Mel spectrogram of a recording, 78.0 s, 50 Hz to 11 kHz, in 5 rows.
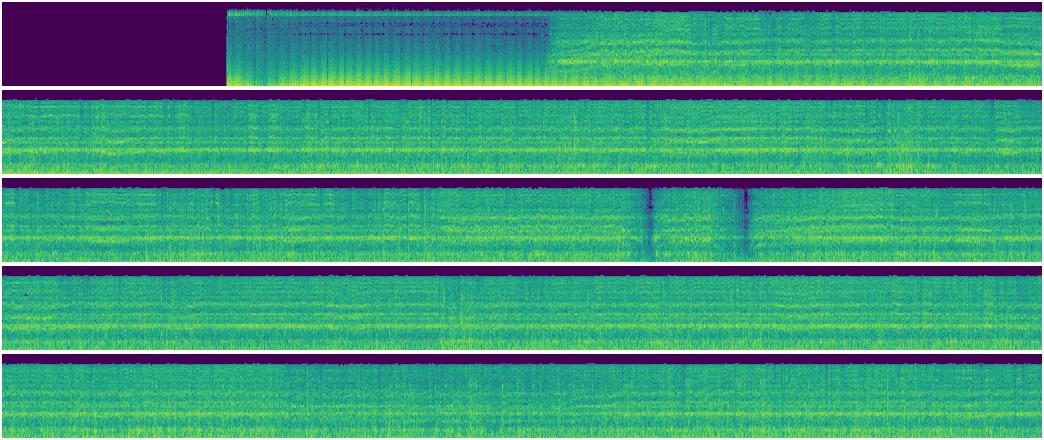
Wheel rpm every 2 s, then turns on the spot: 0, 0, 0, 0, 90, 210, 230, 230, 230, 230, 240, 230, 230, 230, 230, 230, 230, 230, 230, 200, 120, 140, 220, 220, 230, 230, 230, 230, 230, 230, 230, 230, 230, 200, 160, 180, 230, 230, 220.
none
